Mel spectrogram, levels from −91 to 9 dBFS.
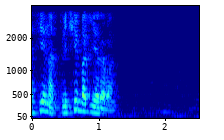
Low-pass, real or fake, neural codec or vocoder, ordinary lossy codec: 3.6 kHz; real; none; MP3, 16 kbps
